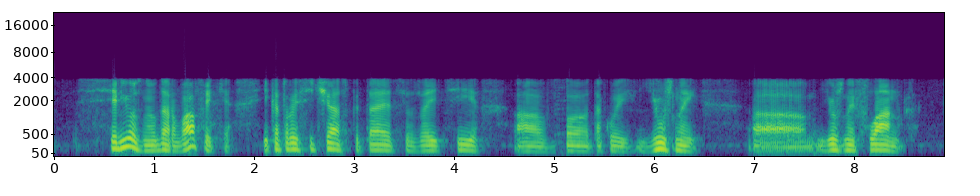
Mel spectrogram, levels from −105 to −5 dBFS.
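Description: The whole clip runs through the iLBC codec: speech is band-limited below 4 kHz and sounds plainly rough and synthetic, which fits its 30 ms, 13.33 kbps mode. At 5.0 to 5.14 s, between "сейчас пытается зайти а" and "такой южный", lost iLBC frames get filled with a repeated, noisy pitch cycle, a held buzzy vowel. A shorter one follows at 7.59 to 7.62 s, and the speech recovers almost at once both times.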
